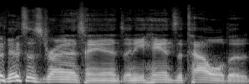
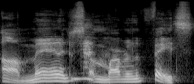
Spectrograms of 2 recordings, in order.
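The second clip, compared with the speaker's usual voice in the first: put-on nonchalant tone, higher pitch; 4 semitones higher than usual. Retelling a movie scene, quoting Vincent: nonchalant Vincent impression. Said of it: "Just so nonchalant".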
